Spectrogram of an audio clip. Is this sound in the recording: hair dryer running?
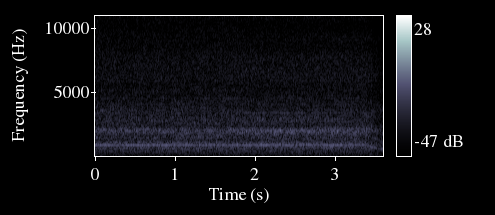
yes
